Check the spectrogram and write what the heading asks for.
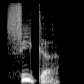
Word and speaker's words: caeca: One interesting feature of the large intestine, in some birds, is the presence of structures called ceca. That's spelled C-A-E-C-A.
